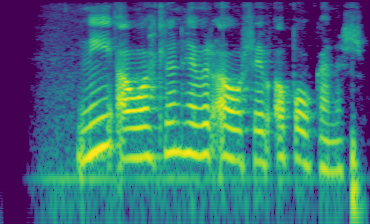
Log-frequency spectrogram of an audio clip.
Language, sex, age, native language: Icelandic, female, 40-49, Icelandic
